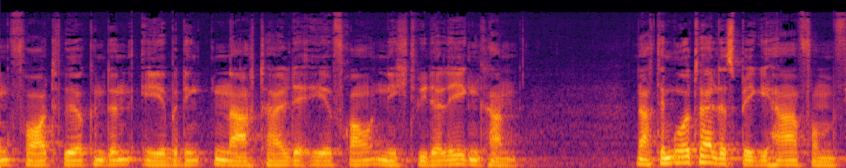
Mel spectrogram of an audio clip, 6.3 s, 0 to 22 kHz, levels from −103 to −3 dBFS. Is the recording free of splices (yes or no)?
yes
